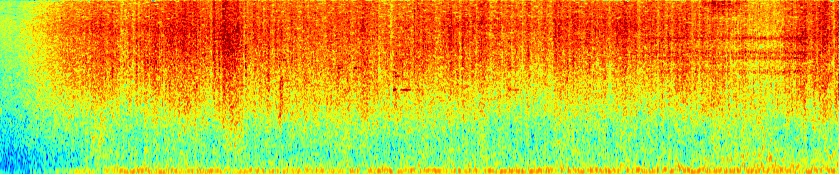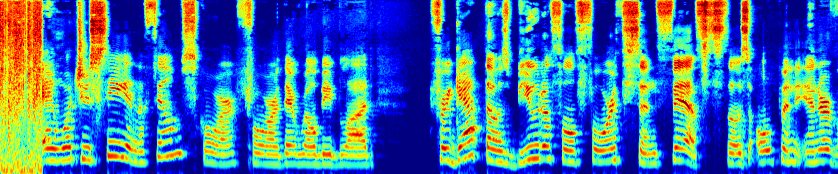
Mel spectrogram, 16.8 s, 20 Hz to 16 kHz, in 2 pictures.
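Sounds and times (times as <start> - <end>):
exploding oil rig and burning oil tower roaring: 0.0 - 8.8
speech: 8.9 - 16.7.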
